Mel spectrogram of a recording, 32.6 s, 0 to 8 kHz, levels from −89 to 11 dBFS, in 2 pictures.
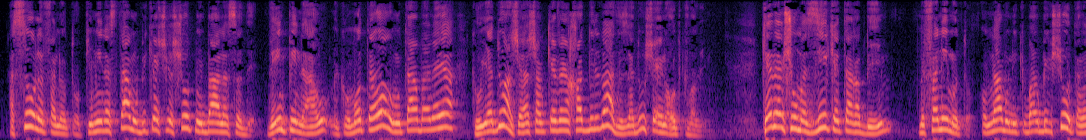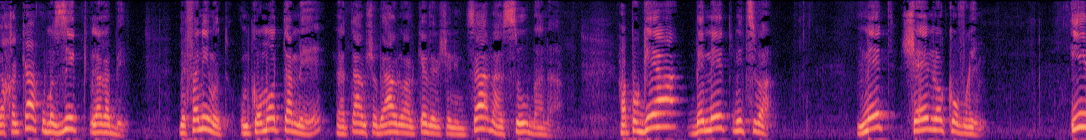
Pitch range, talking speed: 165-230 Hz, 120 wpm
